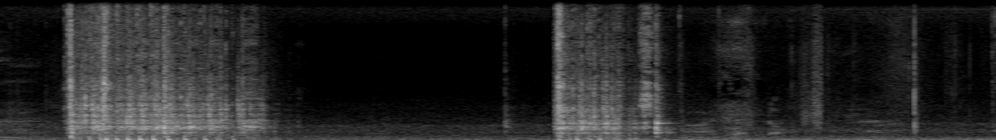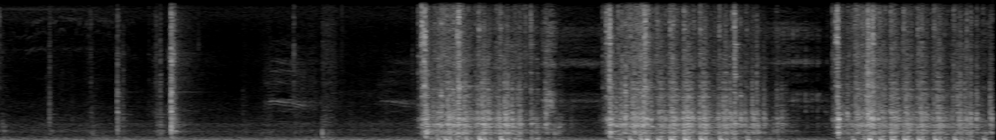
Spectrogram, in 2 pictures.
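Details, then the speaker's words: Drift quad engine just fitted with a Nibbi carburetor, flooded: repeated short pull-start cranks with brief coughing catches that never settle into a run. "I flooded it."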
